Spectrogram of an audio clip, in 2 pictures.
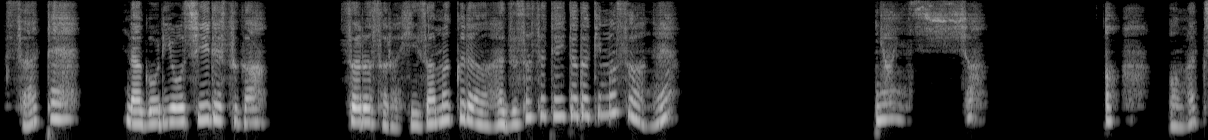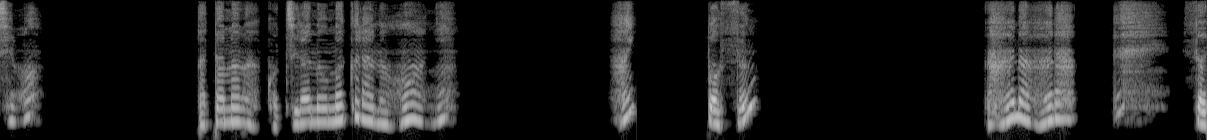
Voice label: こしょこしょささやき添い寝♪

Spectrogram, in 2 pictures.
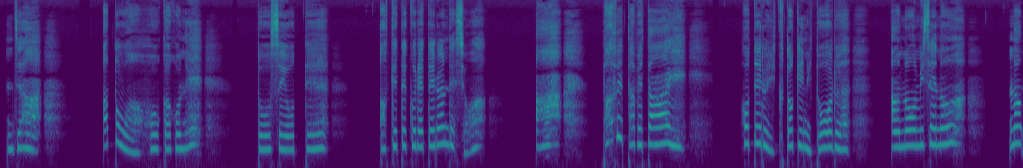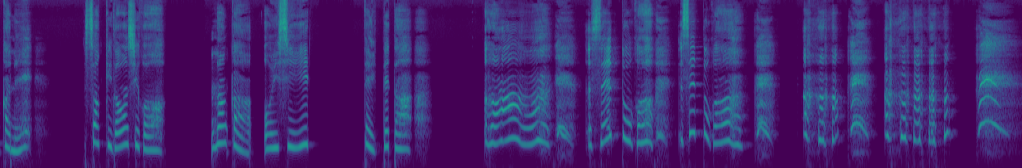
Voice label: ピロートーク; おまけ(全年齢)

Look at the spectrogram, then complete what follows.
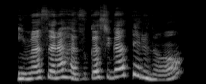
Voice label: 女の子台詞, ASMR

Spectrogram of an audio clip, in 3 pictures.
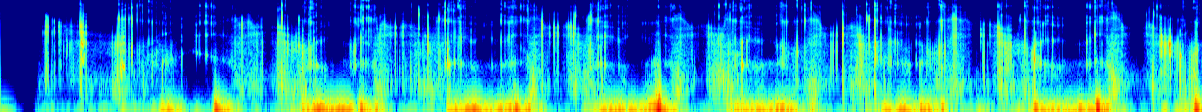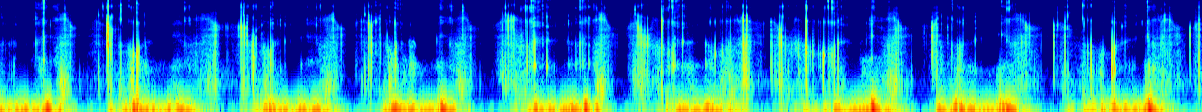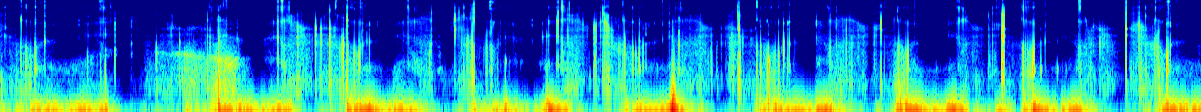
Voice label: ズボッ…ズボッ…, 左耳

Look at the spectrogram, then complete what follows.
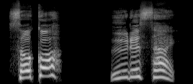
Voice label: そこっ！うるさい！大人×低音域

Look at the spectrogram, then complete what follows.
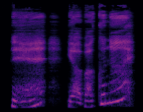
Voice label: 女の子台詞, ASMR

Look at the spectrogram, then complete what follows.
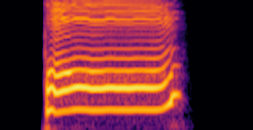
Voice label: ぽーん！少女×中音域

